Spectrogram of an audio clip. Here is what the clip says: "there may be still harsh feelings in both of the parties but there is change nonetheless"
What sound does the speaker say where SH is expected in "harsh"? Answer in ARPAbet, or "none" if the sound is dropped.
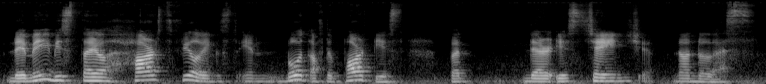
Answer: S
